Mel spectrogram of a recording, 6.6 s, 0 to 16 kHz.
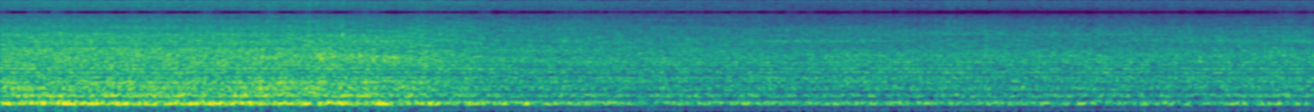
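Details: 1970 Triangle Mobile Home Products 115 V bathroom exhaust fan, bearings worn from long dry dirty use, oiled about two years ago, screen removed: steady even whoosh with low hum, no rattle or ticking; normal running.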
